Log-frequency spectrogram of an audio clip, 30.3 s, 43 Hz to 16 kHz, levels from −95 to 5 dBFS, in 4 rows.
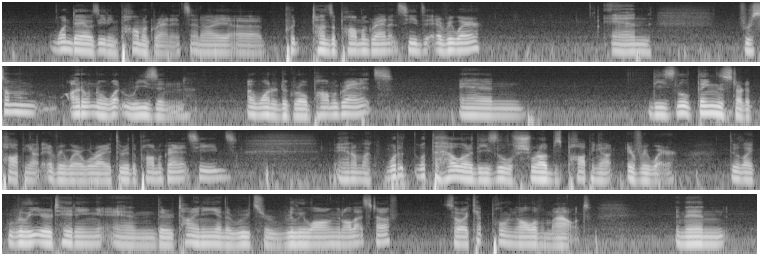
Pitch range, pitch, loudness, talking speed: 110-140 Hz, 125 Hz, -19 LUFS, 165 wpm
